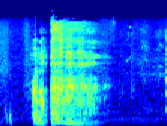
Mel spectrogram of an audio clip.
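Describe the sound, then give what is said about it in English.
A person imitates a lion's roar with one loud, rough, drawn-out growl lasting about a second, preceded by a short breathy burst and followed by quiet. “Doesn't that sound like a lion?”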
